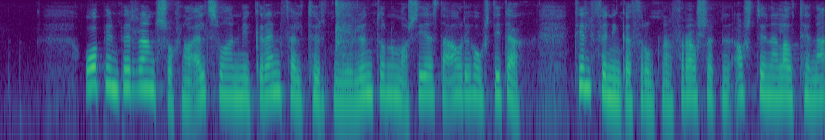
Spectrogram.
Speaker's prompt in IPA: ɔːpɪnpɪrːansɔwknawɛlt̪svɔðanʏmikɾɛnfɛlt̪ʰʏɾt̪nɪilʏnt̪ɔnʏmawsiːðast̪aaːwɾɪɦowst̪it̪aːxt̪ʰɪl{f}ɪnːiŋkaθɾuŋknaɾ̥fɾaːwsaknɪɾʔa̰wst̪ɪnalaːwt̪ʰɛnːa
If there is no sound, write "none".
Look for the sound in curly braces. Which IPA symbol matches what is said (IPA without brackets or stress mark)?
f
